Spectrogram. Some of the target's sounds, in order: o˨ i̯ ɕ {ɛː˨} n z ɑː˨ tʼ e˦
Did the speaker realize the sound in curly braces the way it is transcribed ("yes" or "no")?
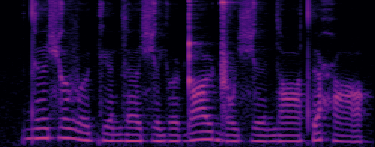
no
